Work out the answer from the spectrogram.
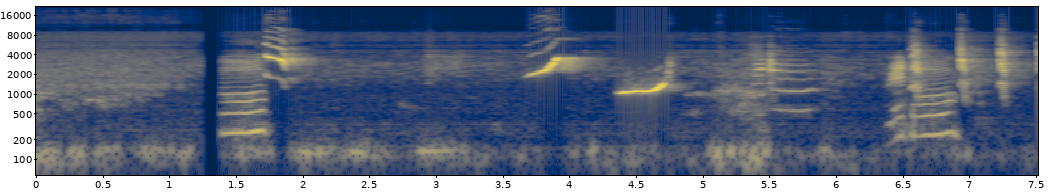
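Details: Indian ringneck parakeet talking at night, a mix of harmonic squawks, rising whistled slurs and bursts of speech-like chatter, with a low hum underneath.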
